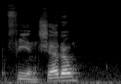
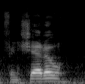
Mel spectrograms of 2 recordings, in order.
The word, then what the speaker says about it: fianchetto: B2 to B3 and fianchetto or finetto there people pronounce that were different ways to The Long Dark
